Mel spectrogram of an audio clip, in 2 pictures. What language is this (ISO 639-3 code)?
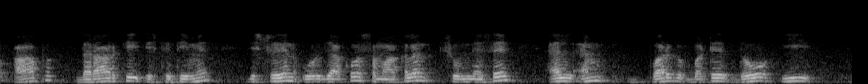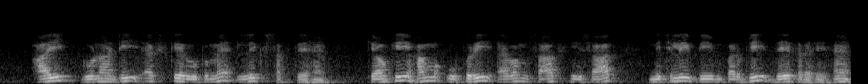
hin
